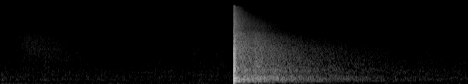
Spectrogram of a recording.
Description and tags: single firecracker / un cohete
